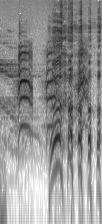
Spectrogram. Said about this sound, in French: il vit un perroquet perché dans un arbre.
